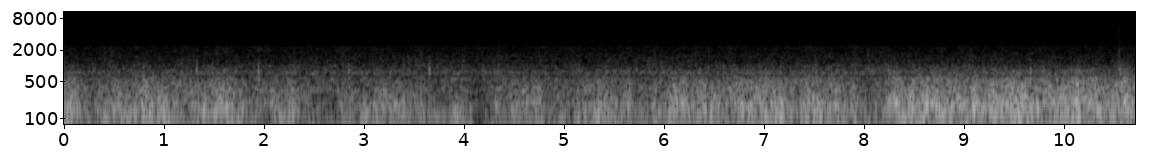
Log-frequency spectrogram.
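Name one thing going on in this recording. Wind buffets and rumbles against a microphone outdoors.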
